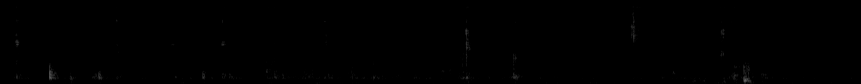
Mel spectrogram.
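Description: Faint chewing of a mouthful of pork loin sandwich, with scattered soft mouth clicks and smacks.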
